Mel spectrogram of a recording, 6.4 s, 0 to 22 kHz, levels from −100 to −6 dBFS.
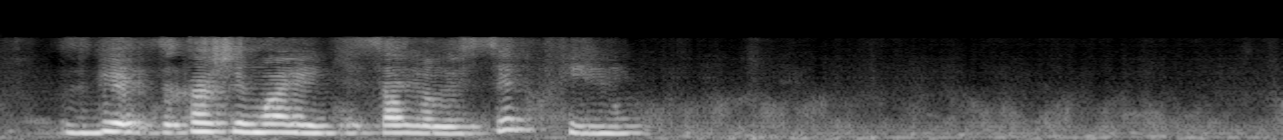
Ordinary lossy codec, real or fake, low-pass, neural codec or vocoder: AAC, 32 kbps; fake; 7.2 kHz; codec, 16 kHz, 1 kbps, FreqCodec, smaller model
